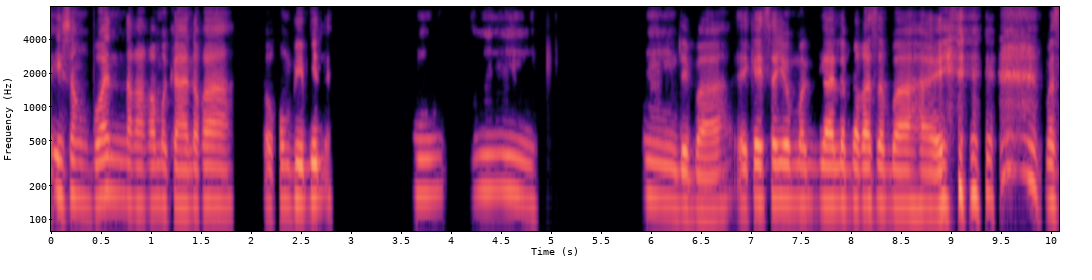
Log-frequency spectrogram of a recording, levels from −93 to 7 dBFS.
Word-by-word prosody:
isang 165 -3 -1
buwan 170 +2 +1
nakakamagkano 150 -2 -1
ka 145 -1 +1 0.3
o 140 - -3
kung 150 -1 -4
bibili 155 +1 +2 0.8
Hmm, 175 +1 -6 0.2
mm. 185 -3 -5 1.1
Mm 155 -4 -4
'di 135 - +4
ba, 125 +2 -1
eh, 140 - +1
kaysa 155 0 +5
'yung 155 -1 +3
maglalaba 145 0 +2
ka - - +5
sa - - -2
bahay, 135 -1 +3 1.0
mas 155 -1 +1
150 Hz, 120 wpm, -24 LUFS, 140-160 Hz, 1.1 s, kaysa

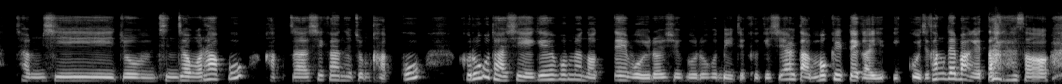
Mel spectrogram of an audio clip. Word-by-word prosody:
잠시 340 - -1
좀 160 -2 -2
진정을 180 +1 0
하고 270 - +3 0.2
각자 170 0 -2
시간을 205 0 -3
좀 170 0 -8
갖고 300 +7 -3 0.3
그러고 285 +9 0
다시 190 +1 +1
얘기해 210 +6 +1
보면 225 -3 -5
어때?" 155 +6 -2
뭐 160 -4 +1
이런 160 +2 0
식으로. 160 -1 -5
근데 165 -2 -4
이제 140 - -8
그게 155 0 -8
씨알도 235 +9 +1
안 - - +3
먹힐 220 +1 +2
때가 155 -6 +3
있 145 +1 0
있고 150 +3 -1
이제 150 - -3
상대방에 245 -7 +4
따라서 185 -1 +4
185 Hz, 340 characters per minute, -19 LUFS, 160-235 Hz, 0.3 s, 상대방에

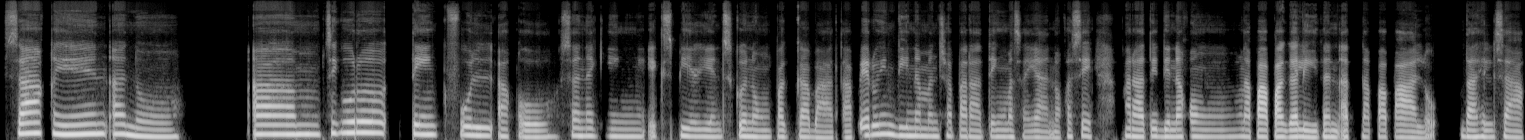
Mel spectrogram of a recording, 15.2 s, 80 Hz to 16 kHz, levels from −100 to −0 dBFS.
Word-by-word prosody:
Sa'kin 255 -2 +5
ano, 235 -5 +4 1.1
um, 240 0 +5
siguro 275 0 +4 0.2
thankful 225 -3 +1
ako 170 -2 -2
sa 200 +3 -3
naging 185 -2 -3
experience 180 -3 -4
ko 185 - +1
nung 170 -1 -2
pagkabata 155 -3 -4
pero 220 +2 0
hindi 230 -4 +1
naman 195 -1 0
siya 190 - -6
parating 175 -1 -4
masaya 165 -2 -5
‘no 150 - -7
kasi, 185 0 -5 0.3
parati 185 -1 0
din 180 0 0
akong 175 0 -5
napapagalitan 175 -2 +2
at 175 - -1
napapalo 165 -3 -3 0.2
dahil 175 -1 0
sa 165 -2 -4
180 Hz, 110 wpm, -23 LUFS, 170-230 Hz, 1.1 s, Sa'kin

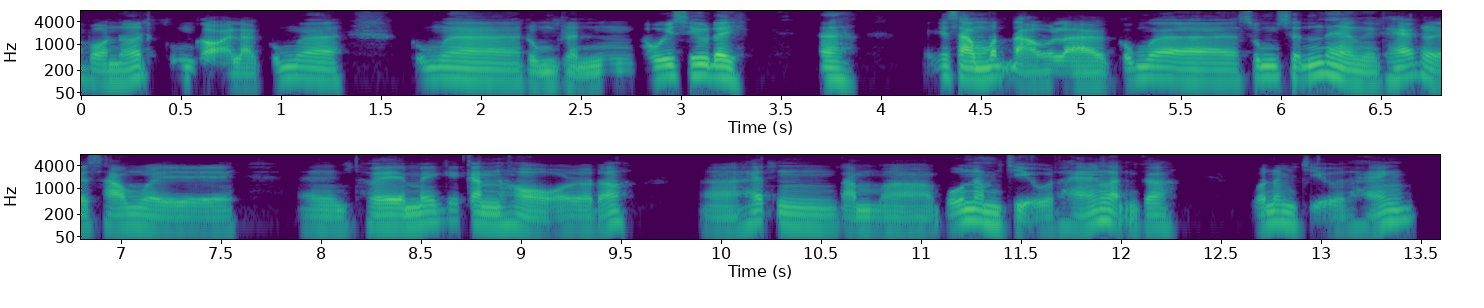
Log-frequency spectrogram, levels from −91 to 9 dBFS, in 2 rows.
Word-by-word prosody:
bonus, 105 +2 0
cũng, 125 - -10
gọi - - +4
là, 80 -1 0
cũng, 120 +9 -6
à 110 -3 +1 0.3
cũng, 120 +1 -6
à, 110 -3 +3
rủng 90 0 -3
rỉnh 90 +4 -4
túi 130 +2 +4
xíu 145 +2 +3
đi, 130 -1 +9 0.4
ha. 115 -2 +3 0.4
Cái - - -3
xong - - +8
bắt - - +3
đầu - - +4
là 90 -1 +4
cũng, 125 +4 -3
à, 105 -4 +3
xúng 130 +4 -1
xính 130 +3 0
theo 135 -9 +4
người 90 -1 -2
khác, 125 +7 +2
rồi 90 - +1
xong 95 +1 -1
rồi, 85 -1 -3 0.3
ờ, 90 - -13 0.2
thuê 100 -1 +3
mấy 110 +4 0
cái 130 - -10
căn 110 -3 +2
hộ 85 -5 -1
đồ 85 - -2
đó, - - -1 0.4
ờ, 85 -1 -7
hết 125 +2 -3 0.3
tầm, 85 0 -4
ờ, 80 0 -5
4.000.000-5.000.000 120 -6 0
1 85 - -6
tháng 100 +8 0
lận - - -1
cơ, 95 0 -2 0.4
4.000.000-5.000.000 120 -3 -4
1 85 - -8
tháng. 125 +9 -3
100 Hz, 215 wpm, -26 LUFS, 90-120 Hz, 0.4 s, đi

